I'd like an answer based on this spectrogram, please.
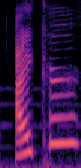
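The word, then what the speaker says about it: ichor: is almost like um probably going to pronounce this word wrong an icker at this point Iker that's correct that's right yeah you're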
